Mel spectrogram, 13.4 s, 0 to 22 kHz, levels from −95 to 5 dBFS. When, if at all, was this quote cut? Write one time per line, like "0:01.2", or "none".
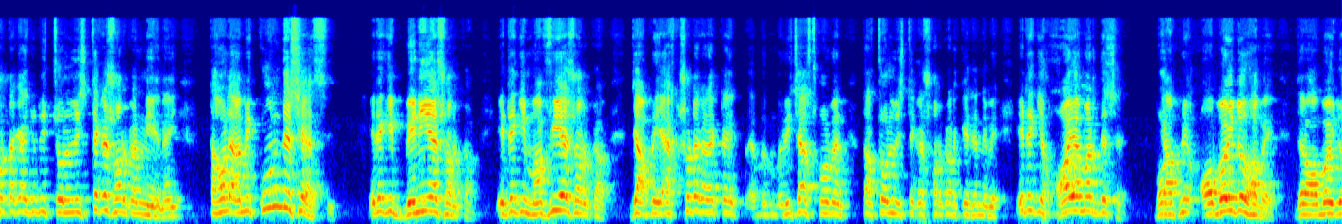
0:11.5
